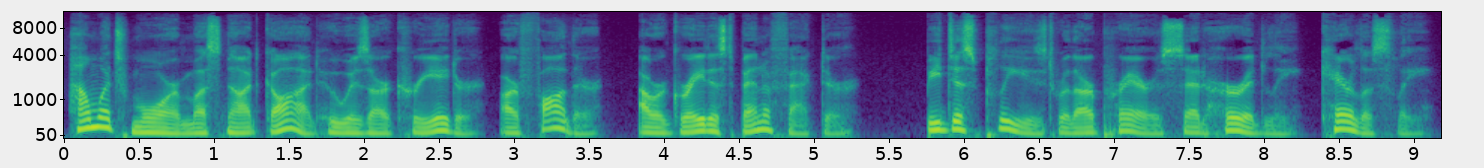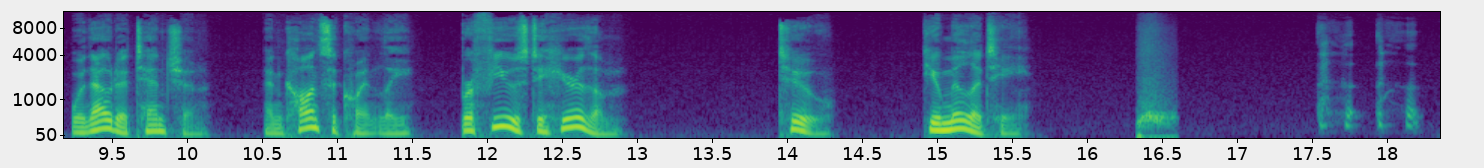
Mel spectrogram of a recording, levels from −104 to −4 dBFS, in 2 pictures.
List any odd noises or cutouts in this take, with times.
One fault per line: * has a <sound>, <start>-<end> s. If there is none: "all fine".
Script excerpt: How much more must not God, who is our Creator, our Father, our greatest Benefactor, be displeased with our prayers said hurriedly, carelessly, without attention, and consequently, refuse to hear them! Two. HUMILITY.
* has a whoosh, 16.3-16.6 s
* has a cough, 17.5-18.3 s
